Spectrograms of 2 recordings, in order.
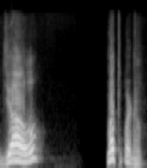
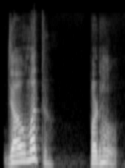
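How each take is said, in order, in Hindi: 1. ठहराव पहले शब्द के ठीक बाद आता है। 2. ठहराव दूसरे शब्द के ठीक बाद आता है। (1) "उस बच्चे ने इसका मतलब ये कहा" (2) "उल्टा ही कह रहे थे बिल्कुल"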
